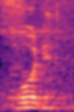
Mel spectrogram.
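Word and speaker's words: would: વુડ.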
